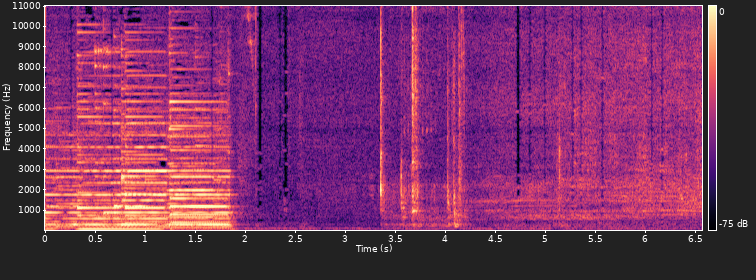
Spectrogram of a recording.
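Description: Acoustic guitar music playing through the stereo from the NAD 523 CD changer, cut off abruptly about two seconds in. What follows is quieter: a few mechanical clicks and a faint motor whir as the changer's belt-driven carousel drawer opens, its drive belt just replaced.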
